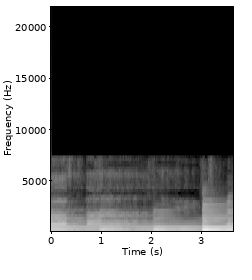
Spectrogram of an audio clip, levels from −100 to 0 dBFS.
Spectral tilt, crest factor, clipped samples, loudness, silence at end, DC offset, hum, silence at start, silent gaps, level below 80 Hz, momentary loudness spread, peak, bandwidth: -8.5 dB/octave; 18 dB; under 0.1%; -24 LUFS; 0 s; under 0.1%; none; 0 s; none; -48 dBFS; 13 LU; -4 dBFS; 7.4 kHz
